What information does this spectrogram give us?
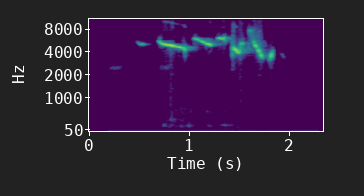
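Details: Swainson's Warbler in central Alabama, a not particularly common bird of dense creekside understory such as Chinese privet stands, sings one loud, ringing phrase: a few clear, slurred whistles ending in a quick, tumbling, falling flourish, about one and a half seconds long.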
